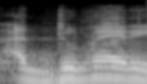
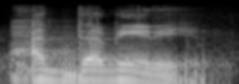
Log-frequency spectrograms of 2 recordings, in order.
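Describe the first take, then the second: First: The vowel after D is u, then ai. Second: The vowel after D is a, then i. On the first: The speaker calls it wrong. "jangan Ad-Dumairi ya" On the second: The speaker calls it right.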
